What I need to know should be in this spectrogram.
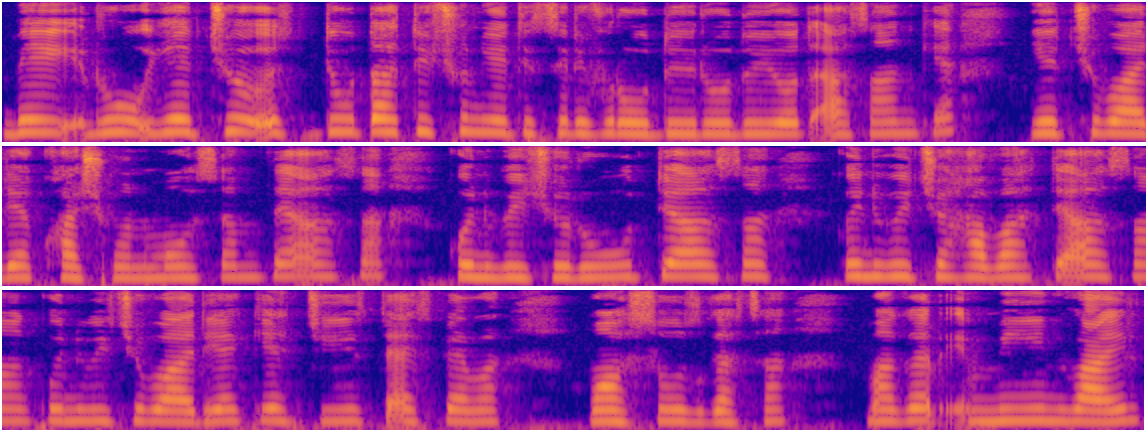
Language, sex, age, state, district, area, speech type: Kashmiri, female, 30-45, Jammu and Kashmir, Srinagar, urban, spontaneous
